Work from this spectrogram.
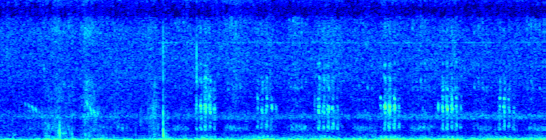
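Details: Domestic cat purring: a low, steady rumbling drone fills the recording, with faint short higher-pitched pips repeating in the background.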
